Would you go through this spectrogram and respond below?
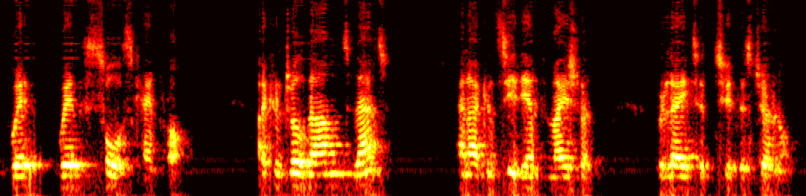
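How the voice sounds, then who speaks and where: A man giving a methodical, step-by-step walkthrough as a software demonstrator in a recorded webinar. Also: mid-range voice, rough recording. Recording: noticeable background noise.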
